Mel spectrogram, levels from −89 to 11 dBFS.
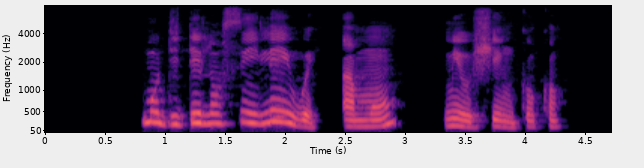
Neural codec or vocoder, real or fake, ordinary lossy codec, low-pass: none; real; none; none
